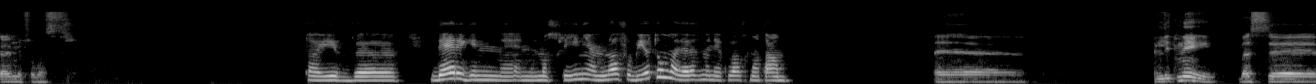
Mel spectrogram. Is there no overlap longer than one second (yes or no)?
yes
